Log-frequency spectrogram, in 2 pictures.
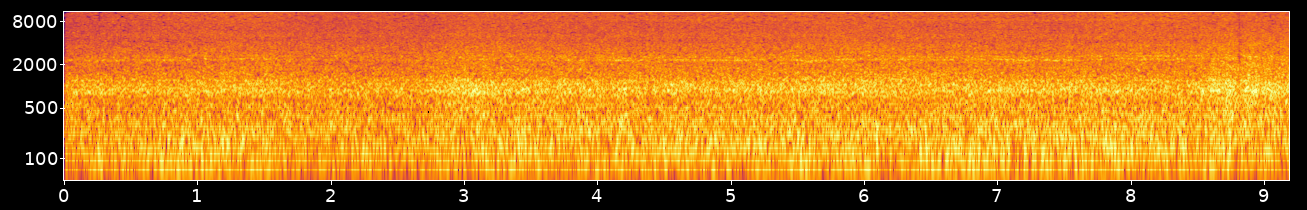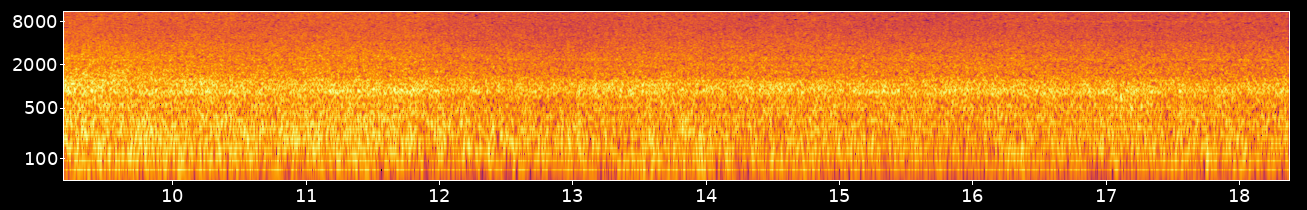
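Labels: A vehicle speeds by with muffled wind sounds. 0:00.0 - 0:18.3

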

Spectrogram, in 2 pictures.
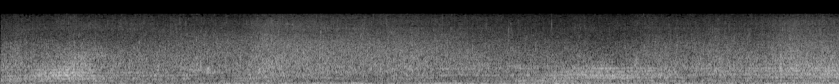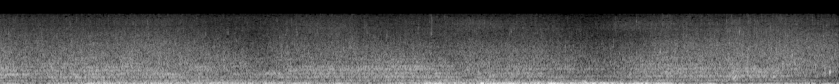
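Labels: A helicopter is flying in the distance. 0:00.0 - 0:16.8
Waves washing up on the beach. 0:00.0 - 0:16.8

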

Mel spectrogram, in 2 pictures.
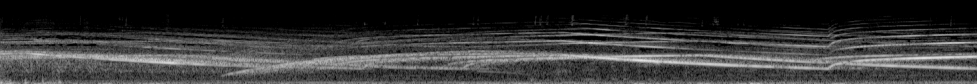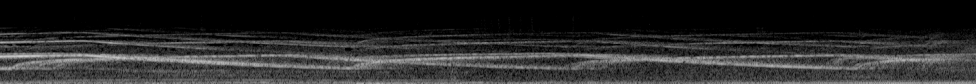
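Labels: A police siren sounds loudly in a repeating pattern. 0:00.0 - 0:00.9
Multiple fire truck sirens sound loudly in a repeating pattern. 0:00.9 - 0:09.5
Multiple fire truck sirens sound loudly with a fading pattern. 0:09.5 - 0:19.5

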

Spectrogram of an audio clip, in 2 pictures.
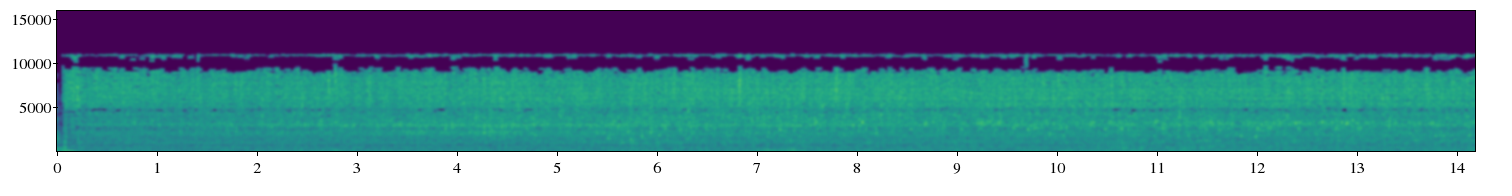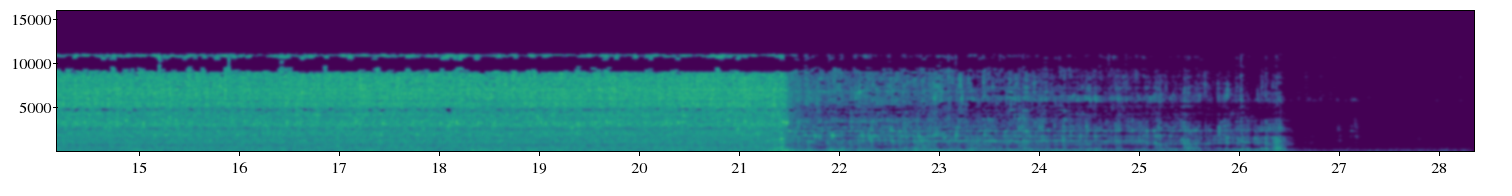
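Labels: Water flowing from a kitchen sink. 0:00.0 - 0:21.8
Water flowing down a drain faintly. 0:21.7 - 0:26.7

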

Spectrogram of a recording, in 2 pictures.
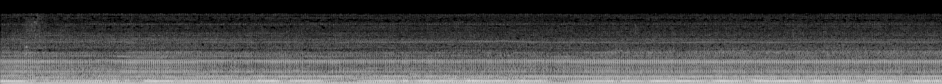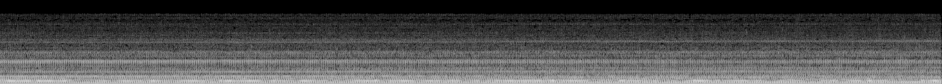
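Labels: An outboard boat engine accelerates and decelerates slightly. 0:00.0 - 0:18.8

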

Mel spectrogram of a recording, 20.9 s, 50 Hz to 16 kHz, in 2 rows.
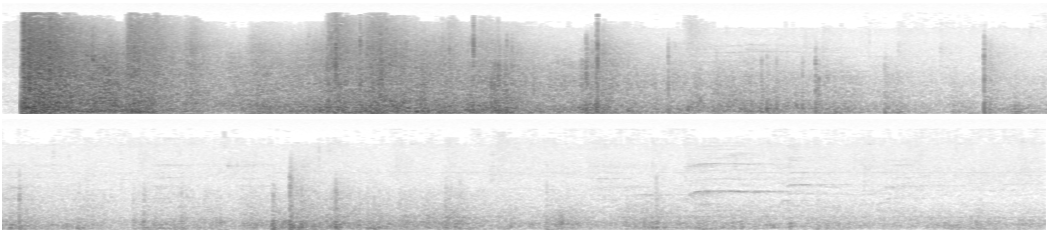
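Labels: A powerful thunderclap. 0:00.1 - 0:06.7
A long, rolling echo follows the thunder. 0:06.7 - 0:18.5

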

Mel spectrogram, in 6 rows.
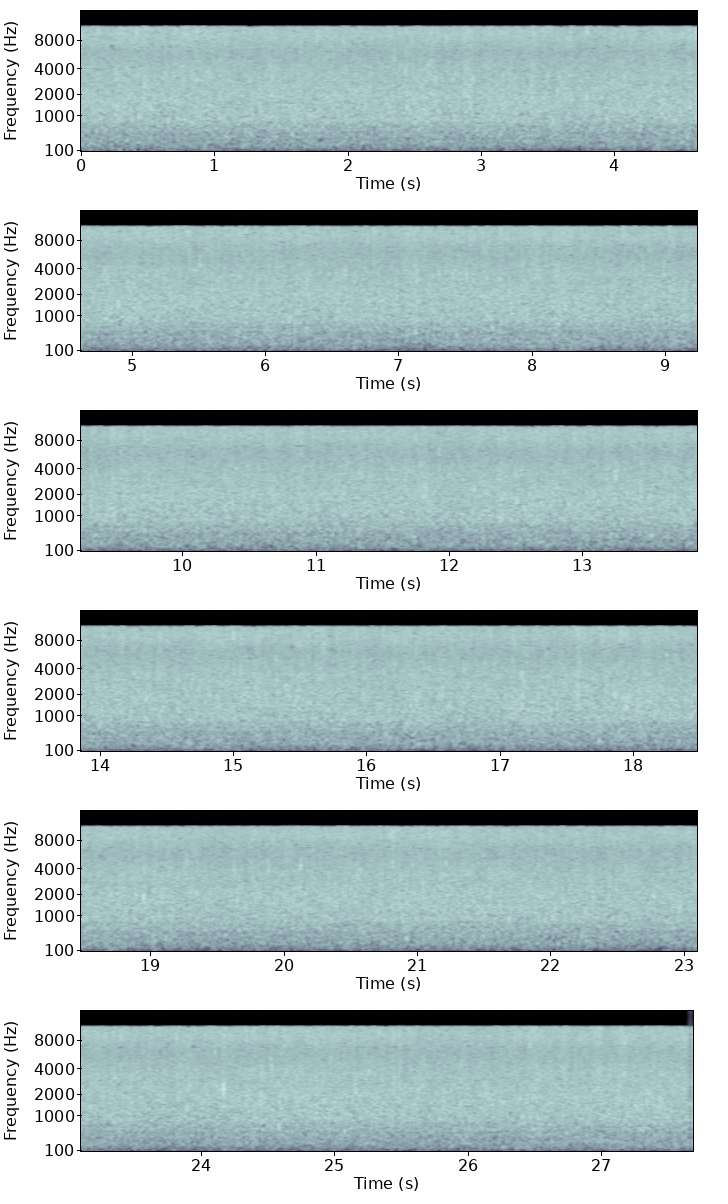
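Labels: A river bubbles loudly. 0:00.0 - 0:27.7

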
